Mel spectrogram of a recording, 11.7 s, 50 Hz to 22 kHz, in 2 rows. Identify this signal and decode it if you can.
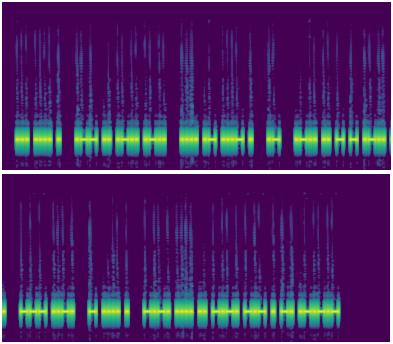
Morse code, heard as a keyed tone, about 36 wpm, 700 Hz. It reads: SHE WILL HAVE A LITTLE OF THE CHICKEN.
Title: Sentences from Top 1000 Words - Review Part 5 - 35wpm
